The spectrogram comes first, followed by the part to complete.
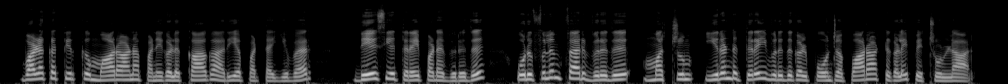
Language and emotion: Tamil, neutral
